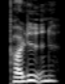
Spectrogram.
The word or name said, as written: pålydende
